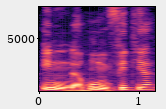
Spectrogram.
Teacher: لما أجي أوصلها أقولها كده إنهم فتية بدون غنة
